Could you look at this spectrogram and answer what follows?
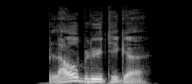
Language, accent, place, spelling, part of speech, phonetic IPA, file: German, Germany, Berlin, blaublütige, adjective, [ˈblaʊ̯ˌblyːtɪɡə], De-blaublütige.ogg
- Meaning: inflection of blaublütig: 1. strong/mixed nominative/accusative feminine singular 2. strong nominative/accusative plural 3. weak nominative all-gender singular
